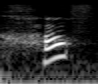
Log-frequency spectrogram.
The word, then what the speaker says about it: half: Однако half, половина, она h читается, и буква h читается, но тем не менее l не читается.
